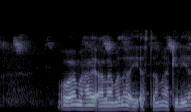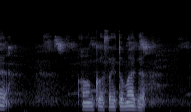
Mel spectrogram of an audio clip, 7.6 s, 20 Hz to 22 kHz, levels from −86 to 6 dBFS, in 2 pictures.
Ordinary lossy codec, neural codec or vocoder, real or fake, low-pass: none; none; real; 7.2 kHz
